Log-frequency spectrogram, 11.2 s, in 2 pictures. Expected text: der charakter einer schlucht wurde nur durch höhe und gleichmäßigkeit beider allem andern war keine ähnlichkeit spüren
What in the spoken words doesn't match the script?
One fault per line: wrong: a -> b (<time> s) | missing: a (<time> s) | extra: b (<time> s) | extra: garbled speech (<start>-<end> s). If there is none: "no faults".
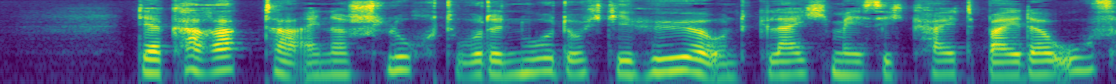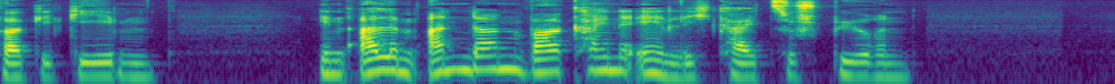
extra: die (3.0 s)
extra: ufer gegeben in (5.3 s)
extra: zu (9.4 s)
